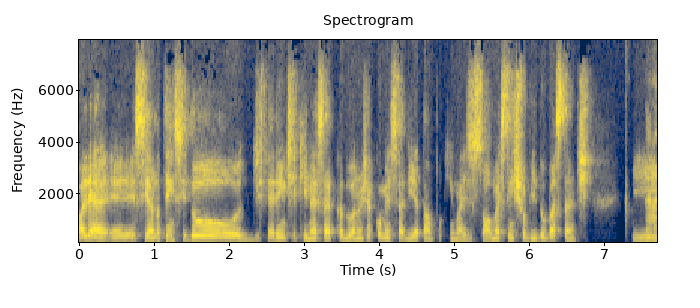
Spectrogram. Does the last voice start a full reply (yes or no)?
no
